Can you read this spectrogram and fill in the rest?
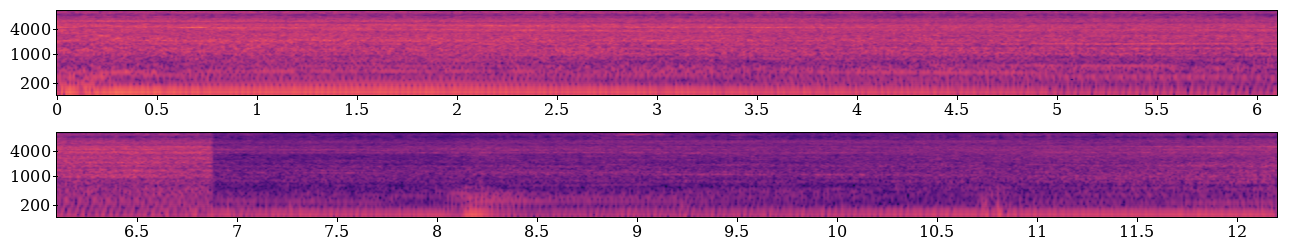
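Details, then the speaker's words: Budget Honda Civic EG build with swapped-over clutch, intake fitted, fluids topped up, started before test drive: smooth steady idle with an even low hum and no knocks or ticks. "see the um trans and clutch works all good which uh is a bit of a relief because I had to swap that clutch and stuff over and I'm so happy with how this thing sounds"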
